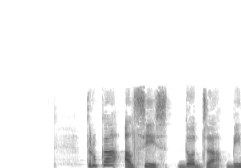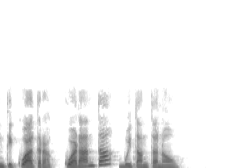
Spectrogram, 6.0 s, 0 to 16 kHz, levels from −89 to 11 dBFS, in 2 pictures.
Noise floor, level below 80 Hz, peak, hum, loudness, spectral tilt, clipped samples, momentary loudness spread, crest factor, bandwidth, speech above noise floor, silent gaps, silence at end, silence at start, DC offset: under -90 dBFS; -72 dBFS; -10 dBFS; none; -29 LUFS; -4.5 dB/octave; under 0.1%; 7 LU; 20 dB; 8.2 kHz; over 62 dB; none; 0.8 s; 1.1 s; under 0.1%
